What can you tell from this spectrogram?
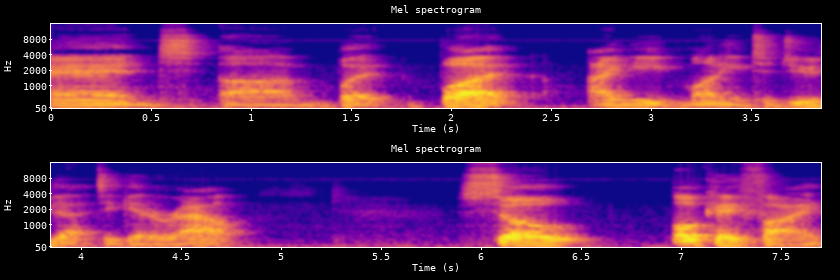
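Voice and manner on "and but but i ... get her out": usual speaking voice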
